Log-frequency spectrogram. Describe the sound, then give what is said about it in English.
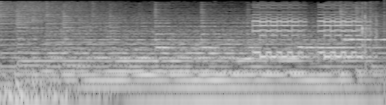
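A telephone ringtone plays loudly and continuously, a bright melodic electronic tune with repeating high tones and no one speaking over it. “So we'll do it on the phone.”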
